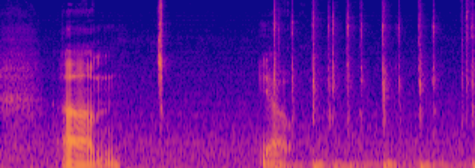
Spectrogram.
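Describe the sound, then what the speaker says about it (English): Several sharp clicks from a heavy computer keyboard with dampers under the keycaps, irregular and fairly close, follow two short bursts of speech near the start. "you can pretty well hear me typing with it"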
